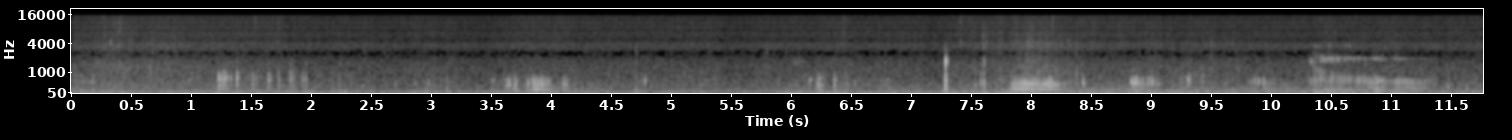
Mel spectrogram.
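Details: Irregular gurgling and rumbling bursts with a drawn-out squeaky gurgle near the end, recorded while lying awake unable to sleep; ordinary empty-stomach growling (borborygmi).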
